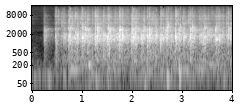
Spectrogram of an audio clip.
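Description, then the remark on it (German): Audience applause starts abruptly after a brief quiet moment and continues as a dense, steady wash of many hands clapping, fairly loud and sustained throughout. “Erstmal euer Applaus.”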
